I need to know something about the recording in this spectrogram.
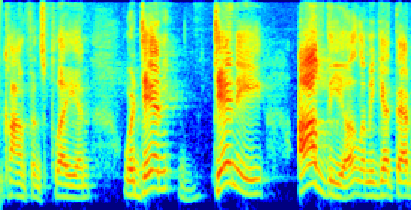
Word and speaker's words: Avdija: I'm not going to get into Avdija even though I'm finally pronouncing it correctly.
